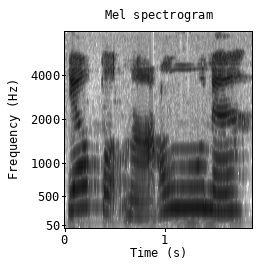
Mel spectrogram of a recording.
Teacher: karena ada huruf to bersukun, anak-anak membacanya harus memantul. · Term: qalqalah sughra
